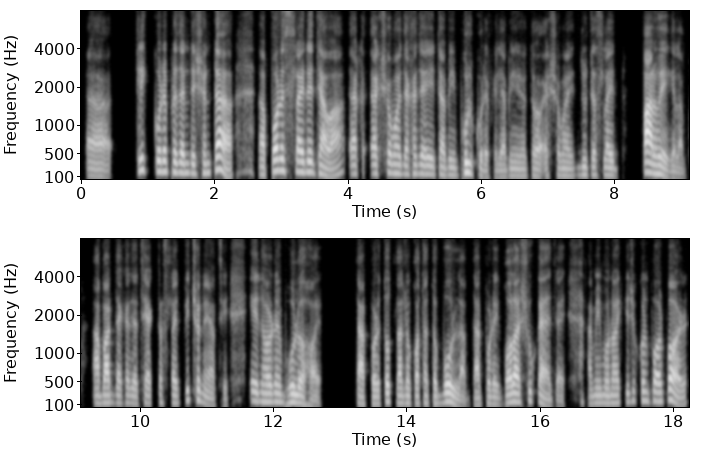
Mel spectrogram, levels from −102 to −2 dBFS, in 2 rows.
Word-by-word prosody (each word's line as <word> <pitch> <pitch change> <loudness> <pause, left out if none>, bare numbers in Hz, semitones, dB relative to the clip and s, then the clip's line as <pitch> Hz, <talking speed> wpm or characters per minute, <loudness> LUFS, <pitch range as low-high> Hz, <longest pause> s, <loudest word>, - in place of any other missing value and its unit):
আ - - -1 0.7
click 200 +1 0
করে 190 0 +5
প্রেজেন্টেশনটা 170 +2 +3 0.6
আ - - +2
পরের 205 +1 +6
স্লাইডে 185 -1 +4
যাওয়া, 115 -6 +4 0.3
এক - - -4 0.2
একসময় 160 -1 -1
দেখা 150 +2 -1
যায় 150 -2 +1
এইটা 140 +1 -3
আমি 130 0 -5
ভুল 175 0 +5
করে 110 -5 -3
ফেলি। 105 0 -9
আমি 120 - -9
হয়ত 115 +1 -10 0.2
একসময় 120 -2 -6
দুই 135 - -4
টা 135 - -2
স্লাইড 130 -2 -2 0.4
পার 175 -2 +12
হয়ে 135 -5 +3
গেলাম। - - -7 0.3
আবার 135 +1 +4
দেখা 130 +1 -4
যাচ্ছে 120 +2 -6
এক - - -20
টা 140 - -5
স্লাইড 130 -2 -4
পিছনে 175 -6 -2
আছি। - - -15 0.4
এ - - +2
ধরনের 150 0 +1
ভুলও 140 -2 +3
হয়। 85 - -4 0.6
তারপরে 120 -1 0
তোতলানোর 130 -4 -1
কথা 130 +1 -1
তো - - +2
বললাম। 140 -9 +2
তারপরে 120 +3 -3 0.2
গলা 145 +2 +6
শুকাইয়া 165 - -1
যায়। - - -9 0.4
আমি 125 +2 -6
মনে 130 +1 -2
হয় 130 0 -3
কিছুক্ষণ 165 +2 -5
পর, 160 -1 +4
পর 185 - +7
140 Hz, 175 wpm, -23 LUFS, 125-165 Hz, 0.7 s, পার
